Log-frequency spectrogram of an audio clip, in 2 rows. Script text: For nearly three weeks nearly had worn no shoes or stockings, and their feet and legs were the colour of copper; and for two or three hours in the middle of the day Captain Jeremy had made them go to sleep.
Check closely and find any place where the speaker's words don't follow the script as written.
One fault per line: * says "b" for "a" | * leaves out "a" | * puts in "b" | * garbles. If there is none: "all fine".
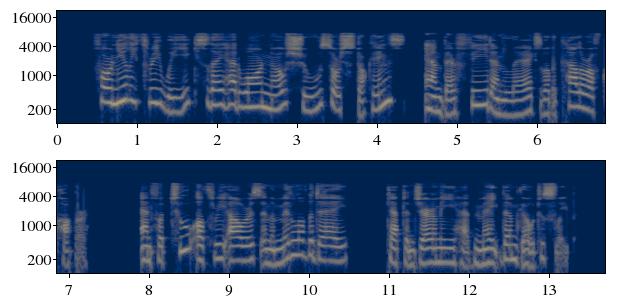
* says "they" for "nearly"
